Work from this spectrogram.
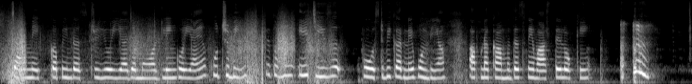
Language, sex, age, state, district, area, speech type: Dogri, female, 18-30, Jammu and Kashmir, Samba, urban, spontaneous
